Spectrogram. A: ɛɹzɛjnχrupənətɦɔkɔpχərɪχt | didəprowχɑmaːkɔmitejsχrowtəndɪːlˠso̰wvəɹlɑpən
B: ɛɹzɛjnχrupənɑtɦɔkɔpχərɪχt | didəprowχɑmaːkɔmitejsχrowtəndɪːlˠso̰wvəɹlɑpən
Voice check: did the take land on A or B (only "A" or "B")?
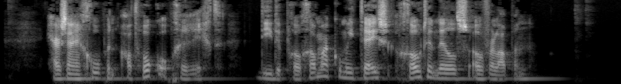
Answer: B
